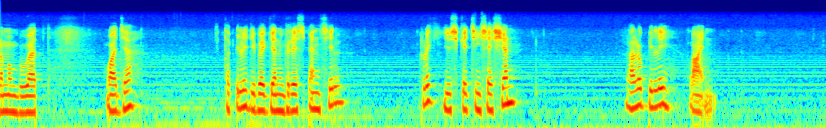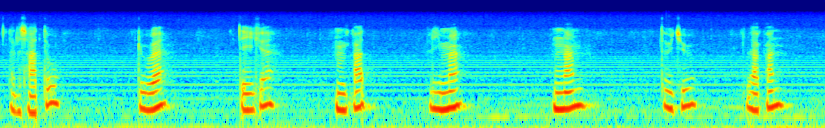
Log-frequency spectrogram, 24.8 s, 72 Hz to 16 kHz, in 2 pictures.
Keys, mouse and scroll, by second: 0.9 shift+middle click, 1.4 scroll up 1, 6.4 click.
